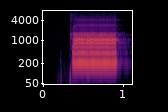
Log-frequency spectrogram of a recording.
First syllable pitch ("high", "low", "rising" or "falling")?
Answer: high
